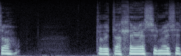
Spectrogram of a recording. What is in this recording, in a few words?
"lles", Welsh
